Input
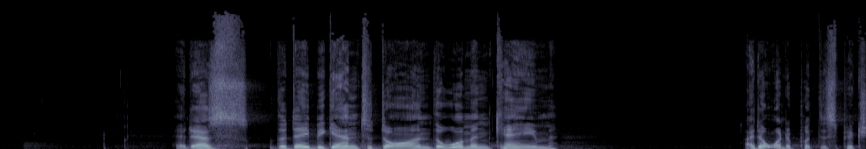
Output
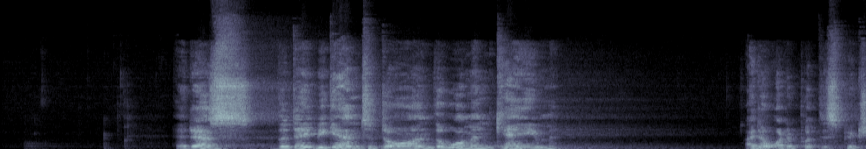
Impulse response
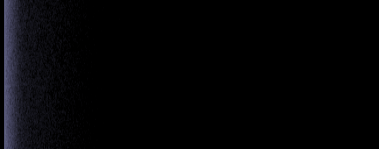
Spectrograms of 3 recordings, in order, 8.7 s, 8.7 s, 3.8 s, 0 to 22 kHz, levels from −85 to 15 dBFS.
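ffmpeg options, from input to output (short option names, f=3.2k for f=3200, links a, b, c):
-filter_complex "[0:a]equalizer=f=6.8k:w=0.32:g=14.5,asplit=2[a][b];[b]asoftclip=type=tanh:threshold=-12.5dB,volume=-11.5dB[c];[a][c]amix=inputs=2:normalize=0[d];[1:a]atrim=start_sample=2205[e];[d][e]afir=irnorm=-1:irlink=0,volume=-1.5dB"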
